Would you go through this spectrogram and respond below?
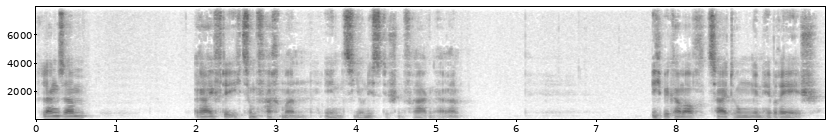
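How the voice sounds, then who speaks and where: Low, creaky matter-of-fact ex-officer. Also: male voice, lively intonation, slow pace, pauses often, exaggerated voice. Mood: matter-of-fact, self-justifying. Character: former SS officer under interrogation, matter-of-fact, self-justifying. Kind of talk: radio drama testimony, recounting at length.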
